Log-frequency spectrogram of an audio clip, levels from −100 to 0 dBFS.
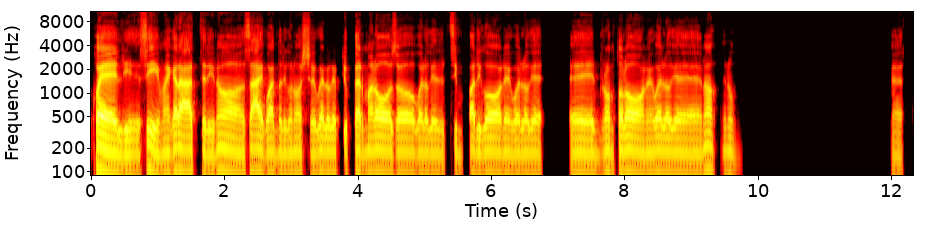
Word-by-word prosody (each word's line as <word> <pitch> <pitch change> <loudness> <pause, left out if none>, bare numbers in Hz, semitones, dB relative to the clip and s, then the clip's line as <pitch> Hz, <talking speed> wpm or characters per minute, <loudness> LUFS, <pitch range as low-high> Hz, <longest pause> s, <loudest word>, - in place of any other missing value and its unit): quelli 85 -4 +5
sì, 105 -6 0
ma 90 +2 -3
i - - -2
caratteri, 95 -4 +3
no, 95 -2 0
sai 100 0 +3
quando 90 -1 -1
riconoscere 90 -1 -5
quello 95 0 -1
che 90 - -1
è - - -7
più - - -7
permaloso, 90 -1 +1
quello 90 0 -2
che 90 - -4
è - - -2
il 85 -1 -8
simpaticone, 90 +1 -1
quello 85 0 -3
che 85 -1 -4 0.3
è 90 -1 -2
i - - -3
brontolone, 90 +1 0
quello 90 0 0
che 90 -1 -3
no, 105 -1 -3
in 90 - -11
un 90 -5 -8 2.3
Cer 80 -1 -13
90 Hz, 145 wpm, -24 LUFS, 85-95 Hz, 2.3 s, quelli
